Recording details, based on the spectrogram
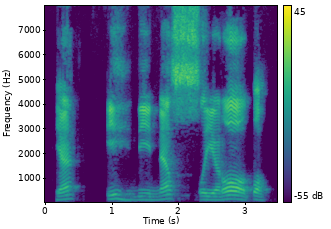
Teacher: nun tetap harus dibaca tipis, sodnya harus tetap dibaca tebal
